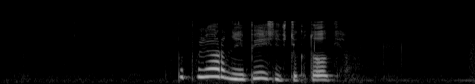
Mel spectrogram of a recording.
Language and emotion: Russian, sad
